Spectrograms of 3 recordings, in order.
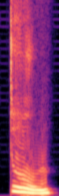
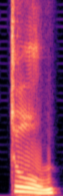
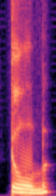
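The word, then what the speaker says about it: tomb: ಓಂ ನಾಟ್ ಓಂ ಟಿಓಎಂಬಿ ಟೂಮ್ ಟೂಮ್ ನಾಟ್ ಟೂಬ್ ಎಲ್ ಐಎಂಬಿ ಲಿಮ್ ಲಿಮ್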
